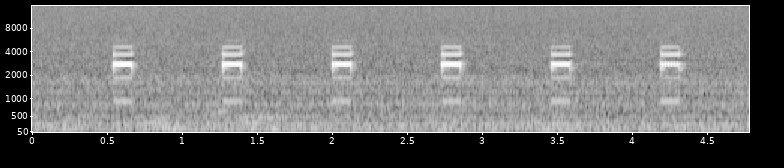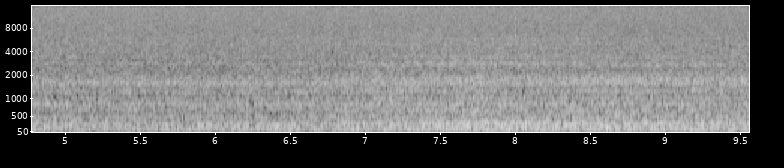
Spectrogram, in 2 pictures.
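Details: Dell XPS, about 4 years old, Intel i7, beeps evenly after crashing mid-race and being powered off: six short beeps, a six-second pause, then about seven more; meaning unknown, overheating doubted.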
